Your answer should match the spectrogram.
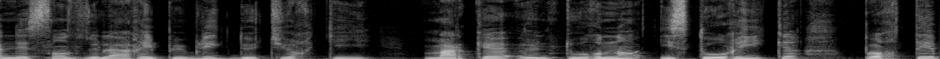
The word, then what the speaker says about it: Türkiye: C'est Turquie et on prononce Turquie.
